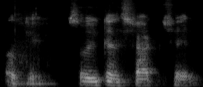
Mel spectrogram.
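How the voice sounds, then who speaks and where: A man's voice: fairly low pitch, flat delivery, normal speed, gravelly, slightly rough, rough recording. A man with an Indian accent moderating an online conference session and giving participants instructions.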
